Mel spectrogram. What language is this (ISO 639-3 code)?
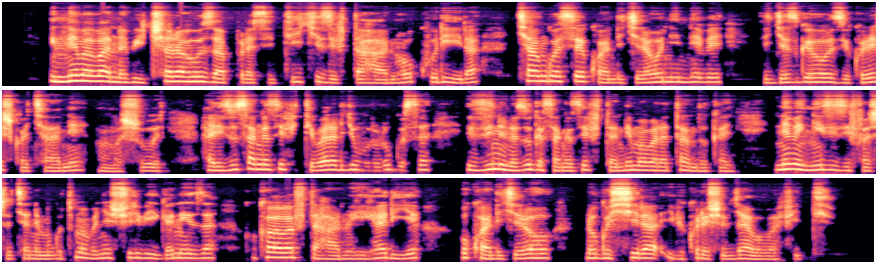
kin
